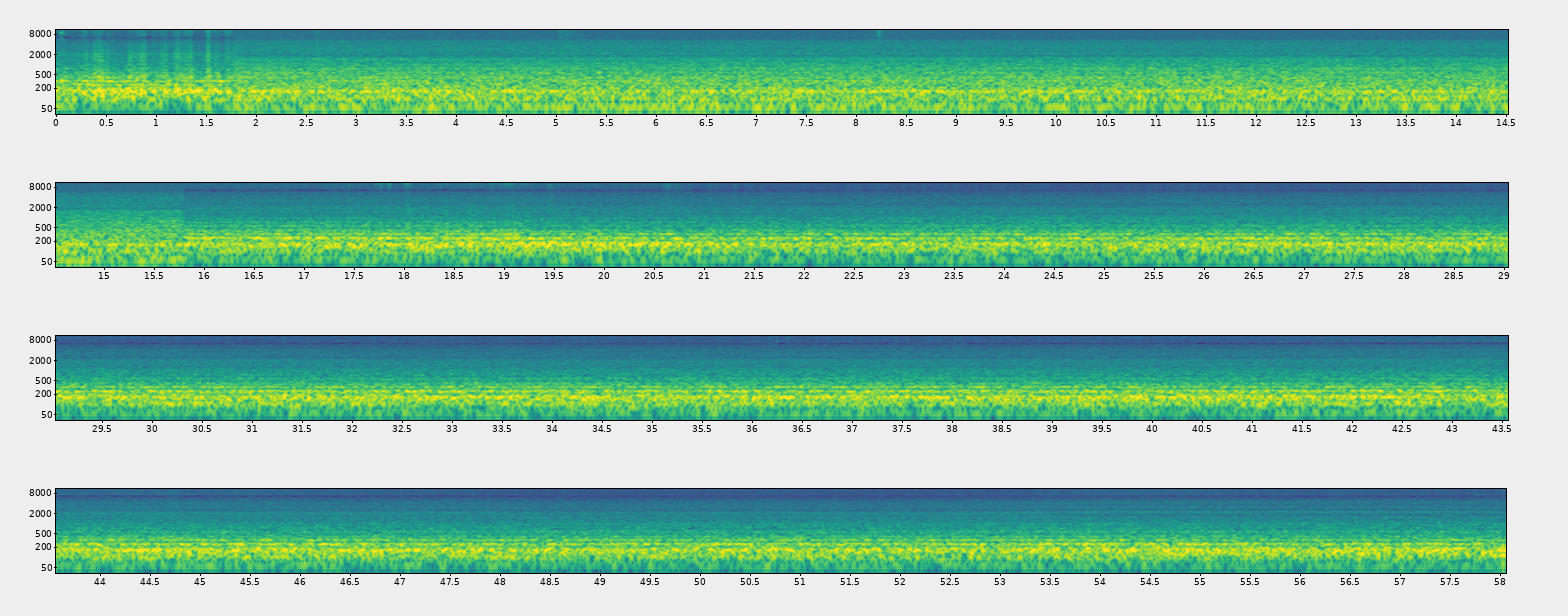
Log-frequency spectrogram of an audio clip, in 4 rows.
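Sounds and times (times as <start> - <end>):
airplane cabin drone: 0.0 - 58.0.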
